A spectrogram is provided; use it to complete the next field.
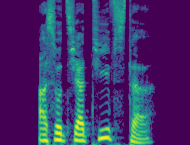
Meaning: inflection of assoziativ: 1. strong/mixed nominative masculine singular superlative degree 2. strong genitive/dative feminine singular superlative degree 3. strong genitive plural superlative degree
- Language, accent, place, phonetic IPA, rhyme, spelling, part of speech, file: German, Germany, Berlin, [asot͡si̯aˈtiːfstɐ], -iːfstɐ, assoziativster, adjective, De-assoziativster.ogg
